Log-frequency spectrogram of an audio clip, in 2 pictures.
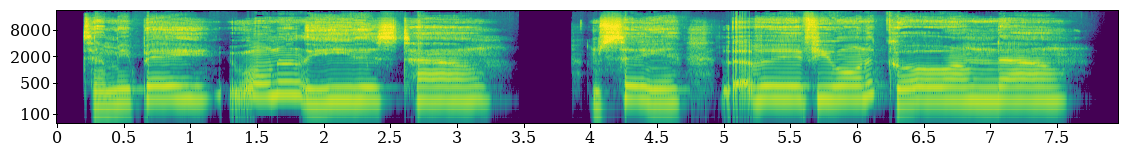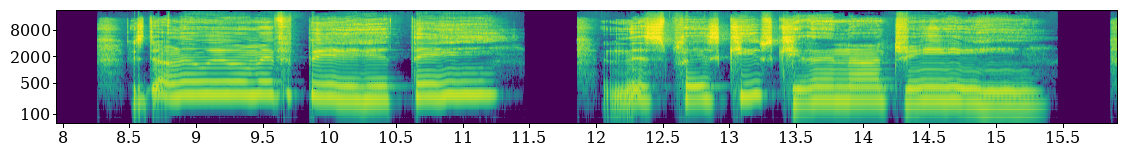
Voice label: wet vocal; vocal acrobatics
